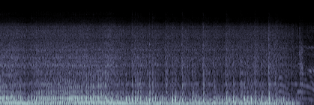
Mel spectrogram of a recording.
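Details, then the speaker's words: Vintage motorcycle started with starting fluid: rough uneven blatting held only on throttle, sags and nearly dies as revs drop; won't idle, owner suspects idle jets need carb cleaning. "needs carb clean because the idle jets are uh it won't idle"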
